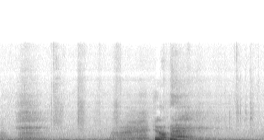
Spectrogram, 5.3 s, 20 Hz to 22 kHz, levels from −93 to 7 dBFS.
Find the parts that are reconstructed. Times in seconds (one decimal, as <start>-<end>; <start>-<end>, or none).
1.4-4.6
